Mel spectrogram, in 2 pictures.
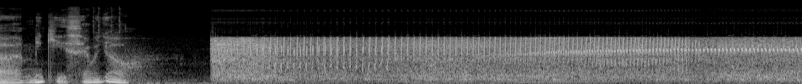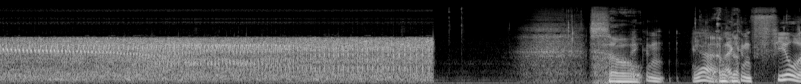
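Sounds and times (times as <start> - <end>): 
speech: 0.1 - 1.4, 14.1 - 16.0
faint high whine: 1.6 - 12.4
cicada-like chirring buzz: 2.2 - 12.3.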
